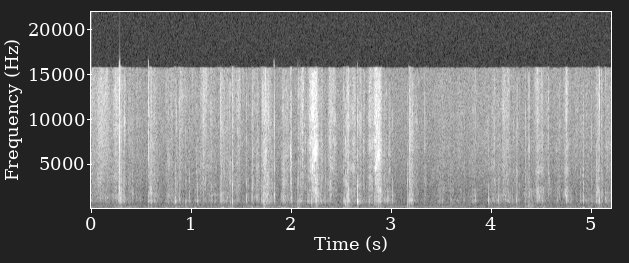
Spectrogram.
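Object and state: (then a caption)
Rubber glove. An empty blue rubber household glove is held up in one hand while the fingers of the other hand rub and flap the rubber. The result is a dense, continuous run of soft, muffled slaps and low thumps, streaked with quick bright squeaks and crinkles from the stretched rubber.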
